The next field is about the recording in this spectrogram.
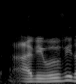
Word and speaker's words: IBWUFY: IBWUFY. IB Woofy, that's how you say it? – That's how we I was like, I don't know. – No, you're right.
